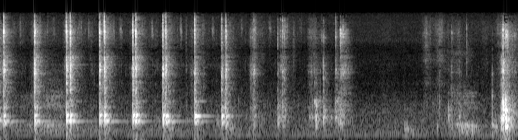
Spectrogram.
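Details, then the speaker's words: Sharp, dry clicks about three a second from the handle spring of a PCL tyre pressure gauge with a cracked air connector; the clicking is normal, nothing wrong. "The clicking noise you can hear is a spring for the"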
